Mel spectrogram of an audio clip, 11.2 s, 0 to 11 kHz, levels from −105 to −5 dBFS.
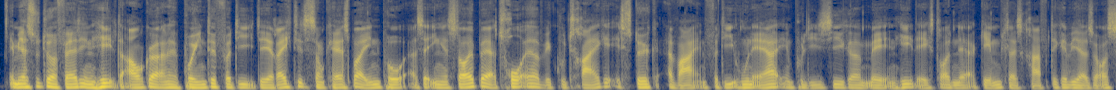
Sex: male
